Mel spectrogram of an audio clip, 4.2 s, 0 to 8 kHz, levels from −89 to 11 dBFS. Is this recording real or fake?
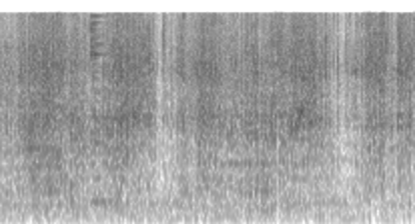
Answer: real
